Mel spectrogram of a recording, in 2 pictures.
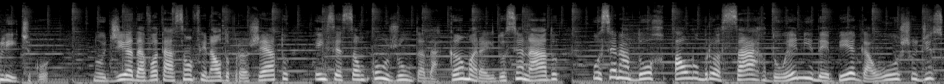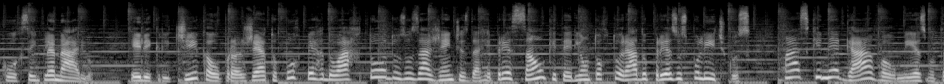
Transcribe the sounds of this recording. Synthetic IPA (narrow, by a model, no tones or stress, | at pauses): lit͡ʃi̥kʊ̰ | nʊd͡ʒiɐd̪ɐvot̪asɐ̃w̃finawd̪ʊpɾoʒɛt̪ʊ | ẽj̃sesɐ̃w̃kõʒũnt̪ɐd̪ɐ̰kɐ̃mɐɾɐɪd̪ʊsenad̪ʊ | ʊsenad̪oɾpawlʊbɾosaɾd̪ʊẽmid̪ebeɡa̰uʃʊd͡ʒiskuɾsʊẽj̃plenaɾjʊ̰ | elɪkɾit͡ʃikɐʊpɾoʒɛt̪ʊpoɾpeɾd̪uaɾt̪od̪ʊzʊzaʒẽnt͡ʃɪzd̪ɐɦepɾesɐ̃w̃kɪt̪eɾiɐ̃w̃t̪oɾt̪uɾad̪ʊpɾezʊspʊlit͡ʃi̥kʊs | mɐskɪneɡavɐʊmezmʊt̪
